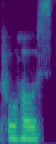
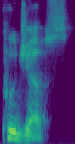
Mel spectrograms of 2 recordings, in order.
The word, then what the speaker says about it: Pujols: then he had albert pujols adrian beltray and then miguel caprara and a-rod right around him like that's some pretty good company for interesting you're saying it wrong it's pujos pujos yeah pool hoes um so yeah i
